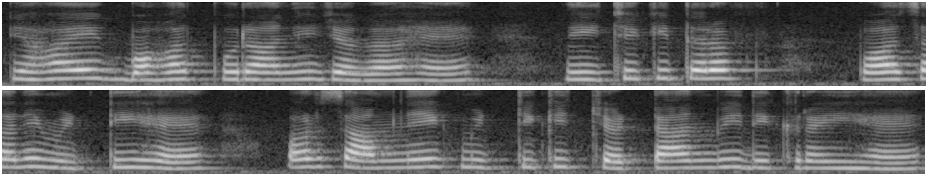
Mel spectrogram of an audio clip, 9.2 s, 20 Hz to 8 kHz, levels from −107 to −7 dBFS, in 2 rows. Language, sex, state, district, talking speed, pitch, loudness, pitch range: Hindi, female, Bihar, Purnia, 150 wpm, 260 Hz, -33 LUFS, 245-280 Hz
